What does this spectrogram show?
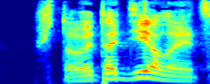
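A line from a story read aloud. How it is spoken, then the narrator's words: Roaring. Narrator (Russian): взревел Хиггинс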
